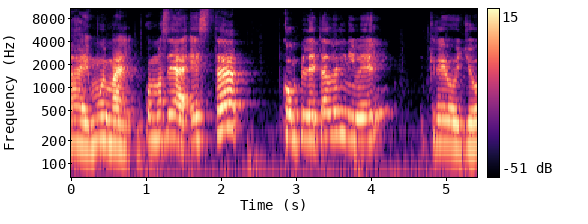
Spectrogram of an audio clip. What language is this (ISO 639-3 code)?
spa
